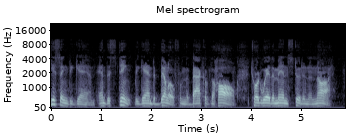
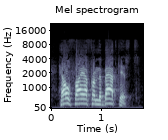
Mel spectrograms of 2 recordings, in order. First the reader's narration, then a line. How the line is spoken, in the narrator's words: someone yelled from outside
